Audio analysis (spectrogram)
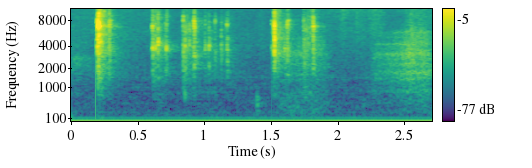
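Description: Quick, light keystrokes clatter on a computer keyboard in irregular bursts, with a few sharper taps standing out, all close and fairly quiet over a steady low hum.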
